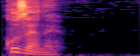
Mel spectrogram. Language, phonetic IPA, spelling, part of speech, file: Russian, [kʊˈzɛnɨ], кузены, noun, Ru-кузены.ogg
- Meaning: nominative plural of кузе́н (kuzɛ́n)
